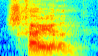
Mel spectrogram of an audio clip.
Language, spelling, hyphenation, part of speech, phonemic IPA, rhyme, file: Dutch, schuieren, schui‧e‧ren, verb, /ˈsxœy̯.ə.rən/, -œy̯ərən, Nl-schuieren.ogg
- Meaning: to brush (usually with a flat brush)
